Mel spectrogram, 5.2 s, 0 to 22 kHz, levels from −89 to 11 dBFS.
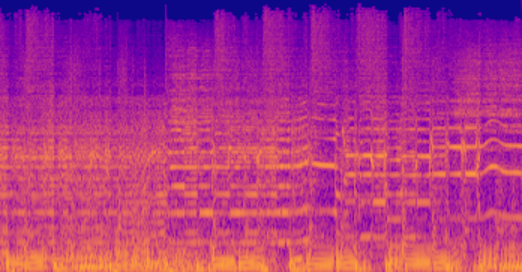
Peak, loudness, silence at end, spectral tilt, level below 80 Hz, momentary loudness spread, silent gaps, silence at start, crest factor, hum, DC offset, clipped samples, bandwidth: -2 dBFS; -14 LUFS; 0 s; -5 dB/octave; -22 dBFS; 1 LU; none; 0 s; 12 dB; none; under 0.1%; under 0.1%; 20 kHz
